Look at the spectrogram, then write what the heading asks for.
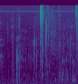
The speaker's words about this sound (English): Okay. So first up, in front of you You have the toast sandwich. So I invite you to take a bite. As you're chewing, I'll tell you what you're eating. This is bread.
